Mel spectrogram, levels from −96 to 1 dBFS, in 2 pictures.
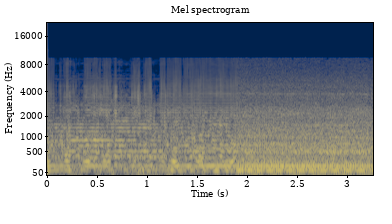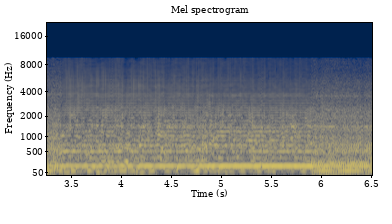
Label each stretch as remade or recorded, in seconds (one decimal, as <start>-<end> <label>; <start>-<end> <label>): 0.0-1.9 remade; 1.9-3.4 recorded; 3.4-5.9 remade; 5.9-6.5 recorded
